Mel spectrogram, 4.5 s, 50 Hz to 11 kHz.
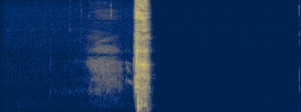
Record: {"exhalation_length": "4.5 s", "exhalation_amplitude": 32768, "exhalation_signal_mean_std_ratio": 0.16, "survey_phase": "beta (2021-08-13 to 2022-03-07)", "age": "18-44", "gender": "Female", "wearing_mask": "No", "symptom_runny_or_blocked_nose": true, "symptom_fatigue": true, "symptom_headache": true, "smoker_status": "Never smoked", "respiratory_condition_asthma": false, "respiratory_condition_other": false, "recruitment_source": "Test and Trace", "submission_delay": "2 days", "covid_test_result": "Positive", "covid_test_method": "RT-qPCR", "covid_ct_value": 24.2, "covid_ct_gene": "N gene", "covid_ct_mean": 24.5, "covid_viral_load": "9400 copies/ml", "covid_viral_load_category": "Minimal viral load (< 10K copies/ml)"}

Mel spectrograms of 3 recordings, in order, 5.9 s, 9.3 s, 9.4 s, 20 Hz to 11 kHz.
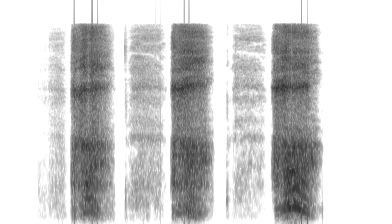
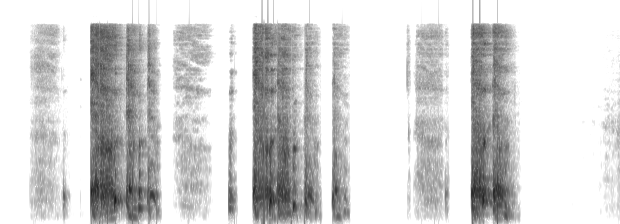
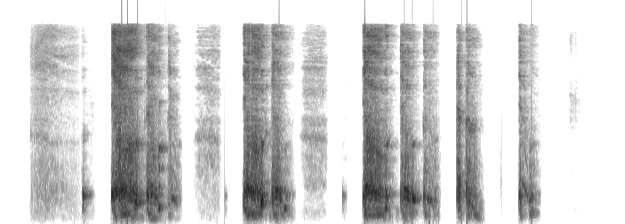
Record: {"exhalation_length": "5.9 s", "exhalation_amplitude": 29713, "exhalation_signal_mean_std_ratio": 0.44, "cough_length": "9.3 s", "cough_amplitude": 29422, "cough_signal_mean_std_ratio": 0.38, "three_cough_length": "9.4 s", "three_cough_amplitude": 27488, "three_cough_signal_mean_std_ratio": 0.41, "survey_phase": "beta (2021-08-13 to 2022-03-07)", "age": "65+", "gender": "Female", "wearing_mask": "No", "symptom_none": true, "symptom_onset": "7 days", "smoker_status": "Never smoked", "respiratory_condition_asthma": false, "respiratory_condition_other": false, "recruitment_source": "Test and Trace", "submission_delay": "3 days", "covid_test_result": "Negative", "covid_test_method": "RT-qPCR"}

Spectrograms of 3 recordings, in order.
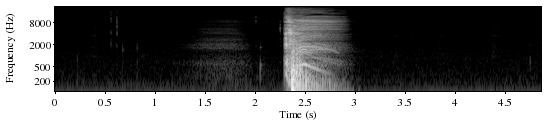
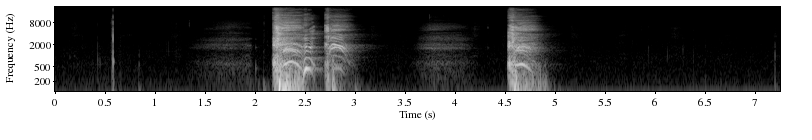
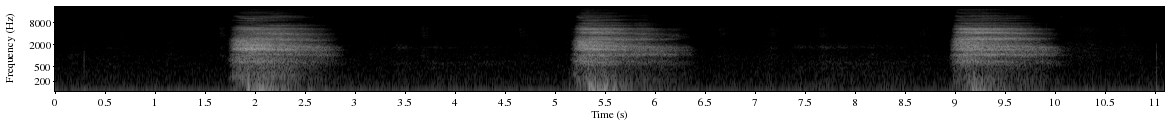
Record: {"three_cough_length": "4.9 s", "three_cough_amplitude": 32768, "three_cough_signal_mean_std_ratio": 0.18, "cough_length": "7.3 s", "cough_amplitude": 25126, "cough_signal_mean_std_ratio": 0.23, "exhalation_length": "11.1 s", "exhalation_amplitude": 1153, "exhalation_signal_mean_std_ratio": 0.39, "survey_phase": "alpha (2021-03-01 to 2021-08-12)", "age": "18-44", "gender": "Female", "wearing_mask": "No", "symptom_none": true, "smoker_status": "Never smoked", "respiratory_condition_asthma": false, "respiratory_condition_other": false, "recruitment_source": "REACT", "submission_delay": "6 days", "covid_test_result": "Negative", "covid_test_method": "RT-qPCR"}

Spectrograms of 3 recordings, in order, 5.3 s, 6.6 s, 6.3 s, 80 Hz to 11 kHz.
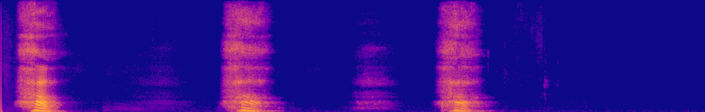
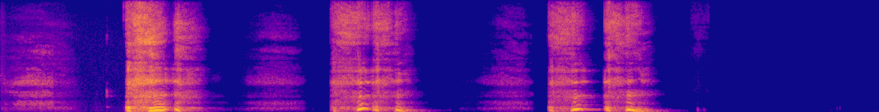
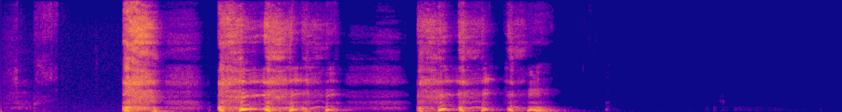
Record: {"exhalation_length": "5.3 s", "exhalation_amplitude": 22006, "exhalation_signal_mean_std_ratio": 0.25, "three_cough_length": "6.6 s", "three_cough_amplitude": 30153, "three_cough_signal_mean_std_ratio": 0.32, "cough_length": "6.3 s", "cough_amplitude": 23433, "cough_signal_mean_std_ratio": 0.34, "survey_phase": "beta (2021-08-13 to 2022-03-07)", "age": "65+", "gender": "Female", "wearing_mask": "No", "symptom_none": true, "smoker_status": "Never smoked", "respiratory_condition_asthma": false, "respiratory_condition_other": false, "recruitment_source": "REACT", "submission_delay": "2 days", "covid_test_result": "Negative", "covid_test_method": "RT-qPCR"}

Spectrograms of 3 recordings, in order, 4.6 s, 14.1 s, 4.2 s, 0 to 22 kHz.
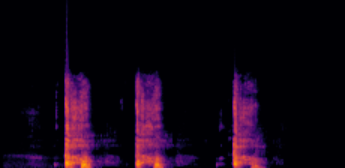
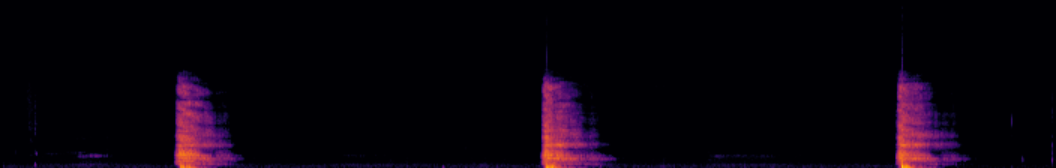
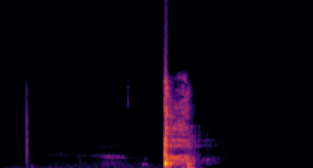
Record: {"three_cough_length": "4.6 s", "three_cough_amplitude": 32767, "three_cough_signal_mean_std_ratio": 0.31, "exhalation_length": "14.1 s", "exhalation_amplitude": 32768, "exhalation_signal_mean_std_ratio": 0.2, "cough_length": "4.2 s", "cough_amplitude": 32768, "cough_signal_mean_std_ratio": 0.15, "survey_phase": "beta (2021-08-13 to 2022-03-07)", "age": "18-44", "gender": "Female", "wearing_mask": "No", "symptom_runny_or_blocked_nose": true, "symptom_fatigue": true, "symptom_headache": true, "smoker_status": "Never smoked", "respiratory_condition_asthma": false, "respiratory_condition_other": false, "recruitment_source": "Test and Trace", "submission_delay": "2 days", "covid_test_result": "Positive", "covid_test_method": "ePCR"}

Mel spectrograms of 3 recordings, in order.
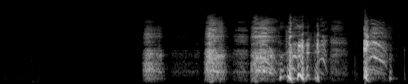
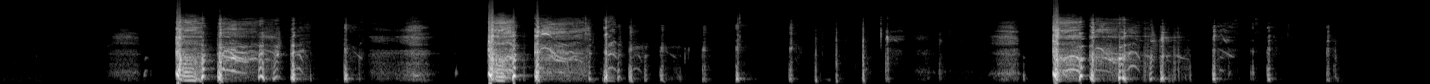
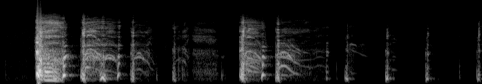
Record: {"exhalation_length": "4.1 s", "exhalation_amplitude": 26028, "exhalation_signal_mean_std_ratio": 0.4, "three_cough_length": "14.3 s", "three_cough_amplitude": 26028, "three_cough_signal_mean_std_ratio": 0.3, "cough_length": "4.8 s", "cough_amplitude": 26028, "cough_signal_mean_std_ratio": 0.29, "survey_phase": "beta (2021-08-13 to 2022-03-07)", "age": "18-44", "gender": "Female", "wearing_mask": "No", "symptom_cough_any": true, "symptom_shortness_of_breath": true, "symptom_fatigue": true, "symptom_headache": true, "smoker_status": "Never smoked", "respiratory_condition_asthma": true, "respiratory_condition_other": false, "recruitment_source": "REACT", "submission_delay": "3 days", "covid_test_result": "Negative", "covid_test_method": "RT-qPCR", "influenza_a_test_result": "Negative", "influenza_b_test_result": "Negative"}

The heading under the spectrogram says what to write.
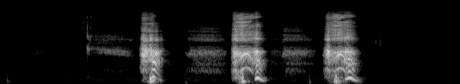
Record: {"exhalation_length": "4.6 s", "exhalation_amplitude": 31483, "exhalation_signal_mean_std_ratio": 0.36, "survey_phase": "alpha (2021-03-01 to 2021-08-12)", "age": "45-64", "gender": "Female", "wearing_mask": "No", "symptom_none": true, "smoker_status": "Never smoked", "respiratory_condition_asthma": false, "respiratory_condition_other": false, "recruitment_source": "REACT", "submission_delay": "1 day", "covid_test_result": "Negative", "covid_test_method": "RT-qPCR"}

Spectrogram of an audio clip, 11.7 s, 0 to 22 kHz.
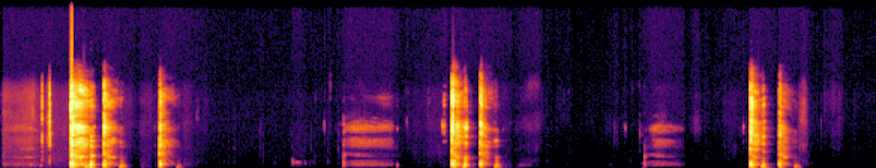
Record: {"three_cough_length": "11.7 s", "three_cough_amplitude": 32768, "three_cough_signal_mean_std_ratio": 0.16, "survey_phase": "beta (2021-08-13 to 2022-03-07)", "age": "45-64", "gender": "Female", "wearing_mask": "No", "symptom_cough_any": true, "symptom_sore_throat": true, "symptom_fatigue": true, "symptom_headache": true, "symptom_change_to_sense_of_smell_or_taste": true, "smoker_status": "Never smoked", "respiratory_condition_asthma": false, "respiratory_condition_other": false, "recruitment_source": "Test and Trace", "submission_delay": "1 day", "covid_test_result": "Positive", "covid_test_method": "RT-qPCR", "covid_ct_value": 20.6, "covid_ct_gene": "N gene", "covid_ct_mean": 21.0, "covid_viral_load": "130000 copies/ml", "covid_viral_load_category": "Low viral load (10K-1M copies/ml)"}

